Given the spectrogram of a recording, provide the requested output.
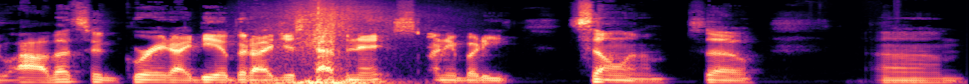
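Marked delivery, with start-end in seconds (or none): none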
